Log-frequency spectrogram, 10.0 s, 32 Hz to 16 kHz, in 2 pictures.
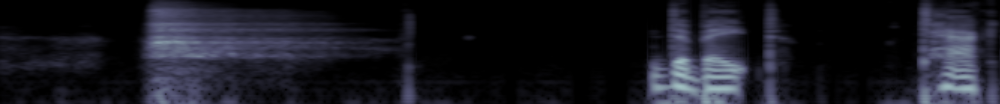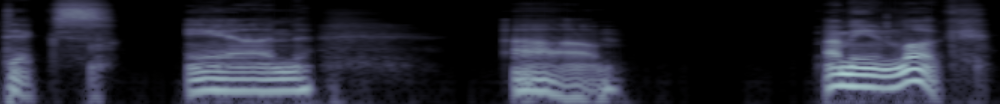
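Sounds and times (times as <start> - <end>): man sighing: 0.7 - 2.1.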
